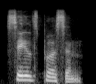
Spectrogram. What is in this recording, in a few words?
"salesperson", Indian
